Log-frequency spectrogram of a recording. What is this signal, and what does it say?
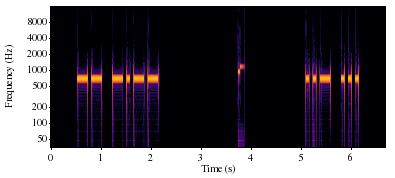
Morse code, heard as a keyed tone, about 17 wpm, 700 Hz. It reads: MY US
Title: Two Letter Words - 17wpm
